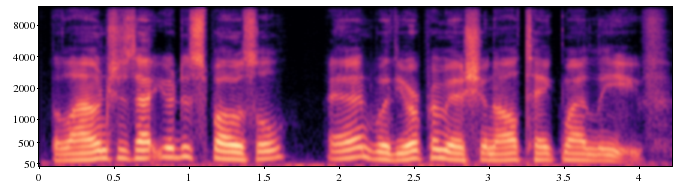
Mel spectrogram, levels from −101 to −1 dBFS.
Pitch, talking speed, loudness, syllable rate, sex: 150 Hz, 200 wpm, -15 LUFS, 5.3 syllables/s, male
